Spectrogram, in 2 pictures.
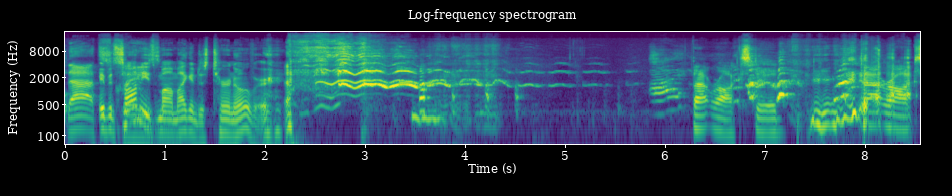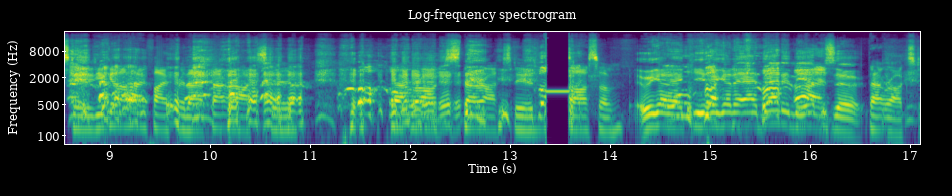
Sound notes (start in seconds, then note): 2.2 laughs; 13.3 beep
